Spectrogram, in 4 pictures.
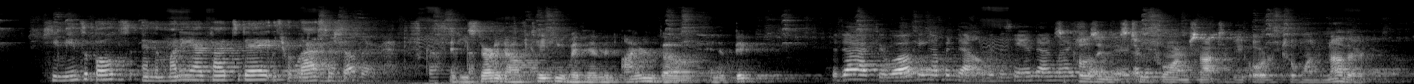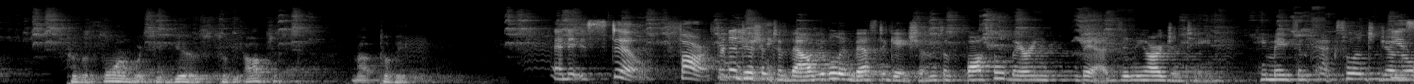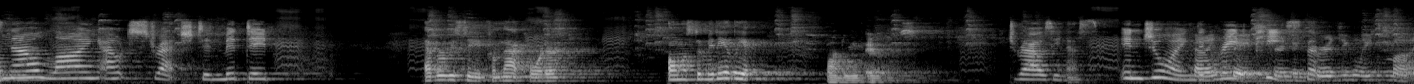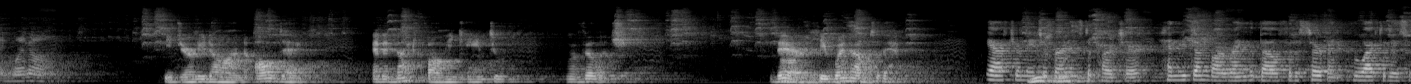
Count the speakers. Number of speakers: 8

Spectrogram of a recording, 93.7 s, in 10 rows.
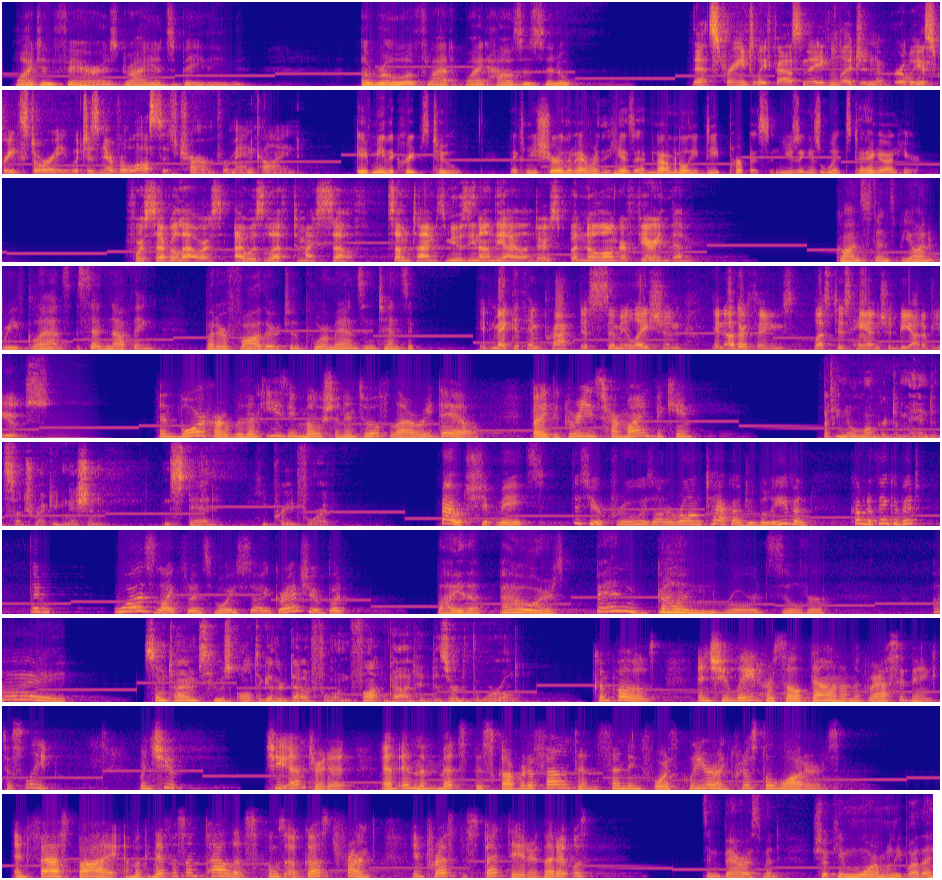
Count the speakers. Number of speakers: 9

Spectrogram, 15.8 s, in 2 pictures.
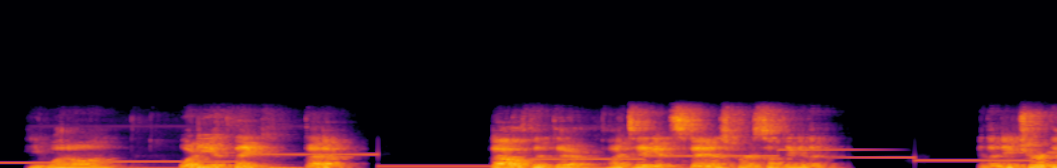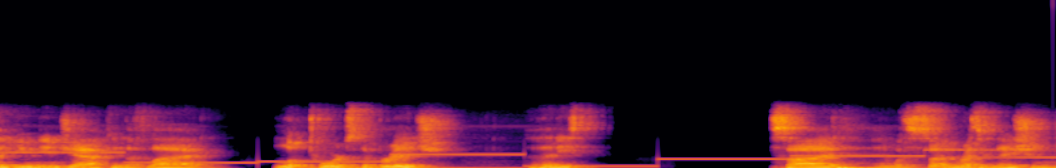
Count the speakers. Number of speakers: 1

